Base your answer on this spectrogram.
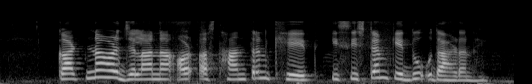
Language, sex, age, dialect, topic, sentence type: Magahi, female, 46-50, Western, agriculture, statement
